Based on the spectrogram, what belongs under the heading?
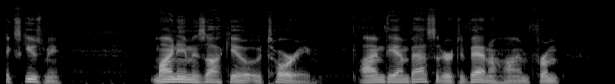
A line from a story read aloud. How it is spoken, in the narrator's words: asked in his calmest, smoothest voice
